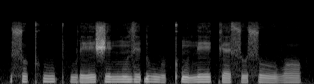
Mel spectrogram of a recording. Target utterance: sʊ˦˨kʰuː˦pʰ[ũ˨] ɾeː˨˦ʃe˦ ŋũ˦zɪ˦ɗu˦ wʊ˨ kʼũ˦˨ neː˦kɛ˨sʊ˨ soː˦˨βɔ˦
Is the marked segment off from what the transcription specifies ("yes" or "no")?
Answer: yes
